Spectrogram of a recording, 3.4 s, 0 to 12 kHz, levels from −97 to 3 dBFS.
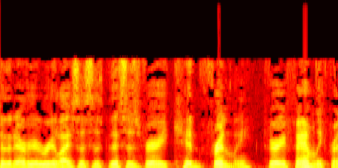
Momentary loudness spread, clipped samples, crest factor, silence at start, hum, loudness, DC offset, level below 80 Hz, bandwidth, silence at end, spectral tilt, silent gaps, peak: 5 LU; under 0.1%; 18 dB; 0 s; none; -17 LUFS; under 0.1%; -42 dBFS; 8.2 kHz; 0 s; -5 dB/octave; none; 0 dBFS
